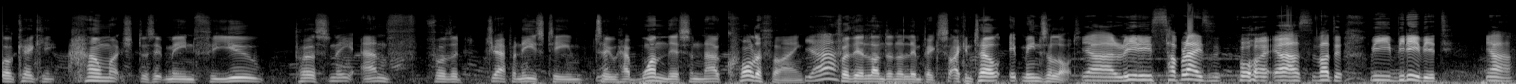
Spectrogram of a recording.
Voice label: english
